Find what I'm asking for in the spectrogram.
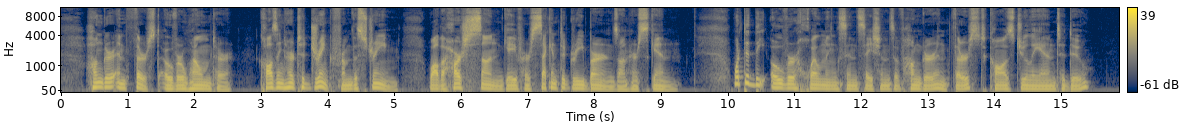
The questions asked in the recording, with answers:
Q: What did the overwhelming sensations of hunger and thirst cause Julianne to do?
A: Hunger and thirst caused her to drink from the stream.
